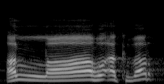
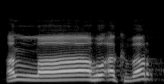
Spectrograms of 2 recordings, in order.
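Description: The two takes are said the same way.

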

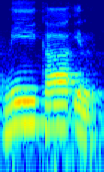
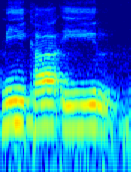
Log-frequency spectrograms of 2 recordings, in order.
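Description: First: The vowel before the final l is short. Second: The vowel before the final l is long. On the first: "il tanpa panjang" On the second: "setelah hamzah itu ada ya"

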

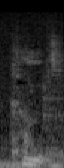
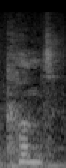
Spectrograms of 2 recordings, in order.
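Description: First: The word is said in a sultry, sexy way. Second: The word is said in a plain, ordinary way. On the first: This is the speaker's own way of saying it. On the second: This is how most people say it. "Most people go"

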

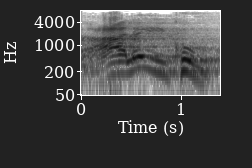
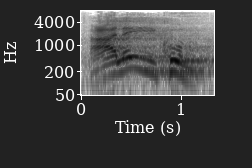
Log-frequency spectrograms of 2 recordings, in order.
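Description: The two takes are said the same way.

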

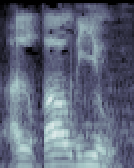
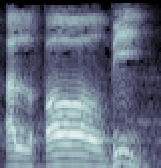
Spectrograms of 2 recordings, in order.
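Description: First: The word ends with a 'yu' sound. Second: The word ends with a short 'i' sound. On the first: This is the full underlying form with its case ending. "Seharusnya dia itu dibaca al-qadiyu" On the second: The final vowel is hidden to make it easier to say. "mereka menyembunyikan harokat akhir dan diringkas dengan bacaan al-qadi"

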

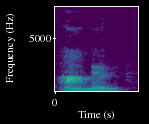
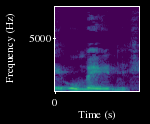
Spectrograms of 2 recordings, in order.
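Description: First: The word begins with an open 'ah' sound. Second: The word begins with a rounded 'oo' sound. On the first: "it's not Amen" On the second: "I say Umein"

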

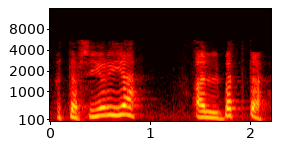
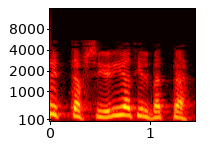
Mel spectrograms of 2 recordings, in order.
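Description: First: A full break and glottal stop precede 'albatta'. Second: The words run together without a glottal stop. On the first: "يعني بقطع كامل" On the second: "ولا تهمز إذا وصلت"

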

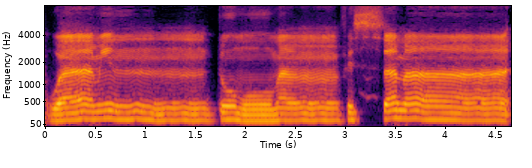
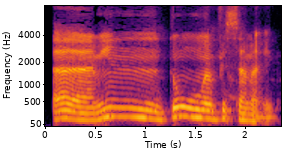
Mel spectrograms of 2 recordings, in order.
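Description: First: The first word starts with a w sound. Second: The first word starts with a glottal stop. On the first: The word is joined to the previous verse. "وصلا، دائما انتبهوا، وصلا" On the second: The reading starts fresh at this word. "وبعدين سيأتي ابتداء فيقرأ مثل الإمام البزي"

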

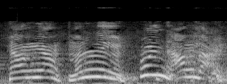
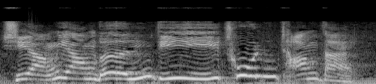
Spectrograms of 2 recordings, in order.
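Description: First: It is recited with no nasal resonance at all. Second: It is drawn out with strong nasal resonance. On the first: The speaker calls it wrong. "有的人呢，他这个鼻腔共鸣就没有" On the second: The speaker calls it right. "你看这个鼻腔共鸣就用了"

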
